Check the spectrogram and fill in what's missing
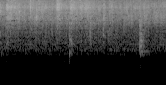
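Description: Steady hot-oil sizzling of catla fish pieces frying, continuous and close, with occasional louder crackles and spatters.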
